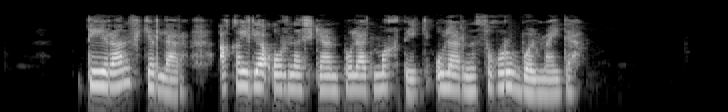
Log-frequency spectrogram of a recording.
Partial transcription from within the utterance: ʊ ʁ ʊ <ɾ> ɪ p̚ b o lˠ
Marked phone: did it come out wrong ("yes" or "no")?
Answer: no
